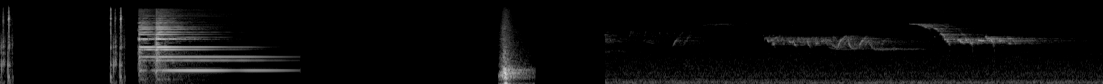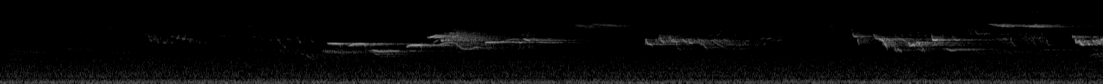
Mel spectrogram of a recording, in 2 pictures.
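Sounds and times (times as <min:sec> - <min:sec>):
birds singing: 0:06.1 - 0:22.0.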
